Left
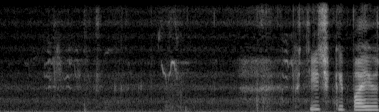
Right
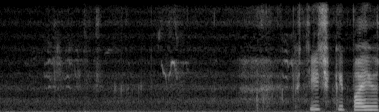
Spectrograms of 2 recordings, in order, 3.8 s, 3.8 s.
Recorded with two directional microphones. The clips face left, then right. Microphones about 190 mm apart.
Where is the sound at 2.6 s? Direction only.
15° right (ahead or behind).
